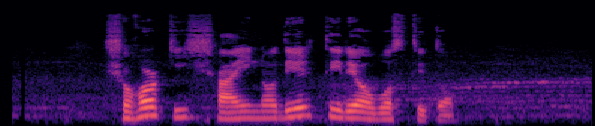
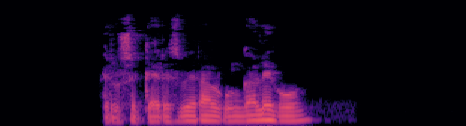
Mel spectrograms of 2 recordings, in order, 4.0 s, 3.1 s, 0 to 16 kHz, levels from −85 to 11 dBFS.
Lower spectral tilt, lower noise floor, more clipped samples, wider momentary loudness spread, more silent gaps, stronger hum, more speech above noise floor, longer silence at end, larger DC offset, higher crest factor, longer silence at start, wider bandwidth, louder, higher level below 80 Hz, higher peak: about the same, -5.5 dB/octave vs -5.5 dB/octave; second, -56 dBFS vs -82 dBFS; neither; first, 16 LU vs 9 LU; neither; neither; second, 31 dB vs 55 dB; second, 0.3 s vs 1.05 s; neither; about the same, 20 dB vs 20 dB; about the same, 0.7 s vs 0.7 s; about the same, 11.5 kHz vs 10.5 kHz; first, -25 LUFS vs -28 LUFS; second, -68 dBFS vs -54 dBFS; first, -6 dBFS vs -10 dBFS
